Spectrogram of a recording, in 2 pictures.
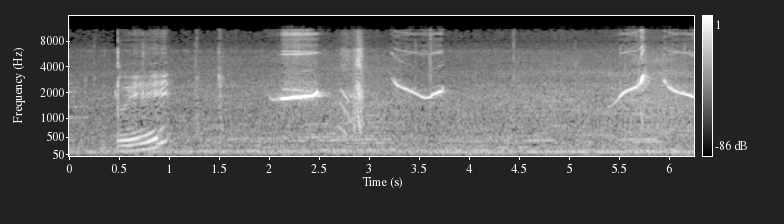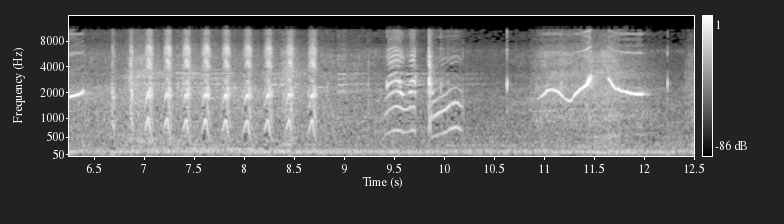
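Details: Pet Indian ringneck parakeet on pillows, talking in Urdu/Hindi: sharp rising and falling whistles, harmonic speech-like syllables, then a rapid even run of about ten clicking pulses, over a low steady hum.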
